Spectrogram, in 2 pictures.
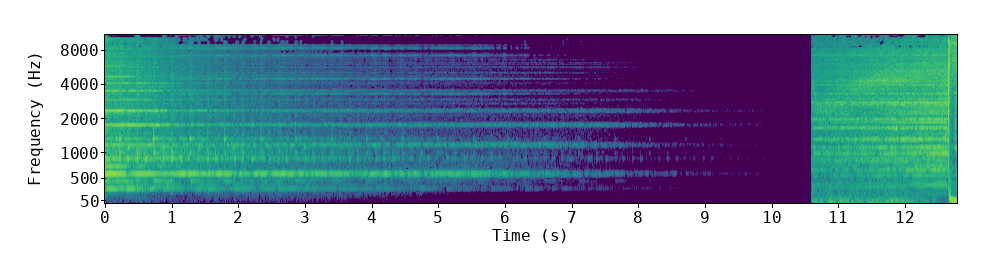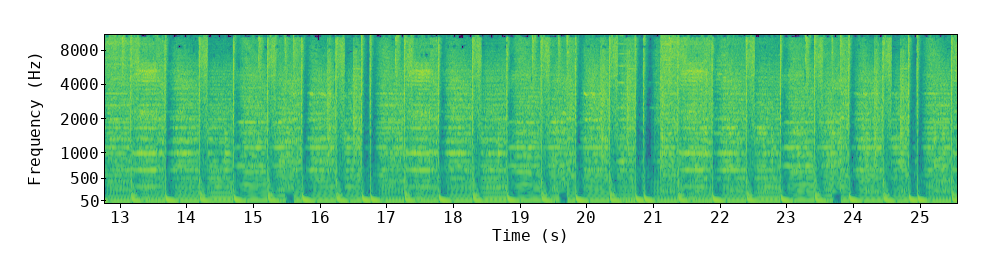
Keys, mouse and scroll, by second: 0.6-2.1 shift+drag, 2.2 space, 2.4 click, 2.6-3.0 space, 3.4 click, 3.7 space, 4.3 click, 5.5-7.0 typing, 8.0 Left, 8.3 space, 8.7 Right, 10.5 click, 14.5 shift+5, 15.6 click, 18.5 shift+o, 19.4 f, 19.6 f, 21.2-22.8 drag.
